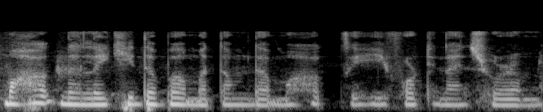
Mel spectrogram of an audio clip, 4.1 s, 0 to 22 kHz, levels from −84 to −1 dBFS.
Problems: none marked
